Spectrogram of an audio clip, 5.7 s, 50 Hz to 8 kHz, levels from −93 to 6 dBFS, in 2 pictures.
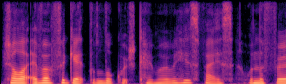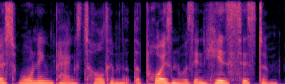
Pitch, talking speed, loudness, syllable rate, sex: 180 Hz, 260 wpm, -19 LUFS, 5.7 syllables/s, female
